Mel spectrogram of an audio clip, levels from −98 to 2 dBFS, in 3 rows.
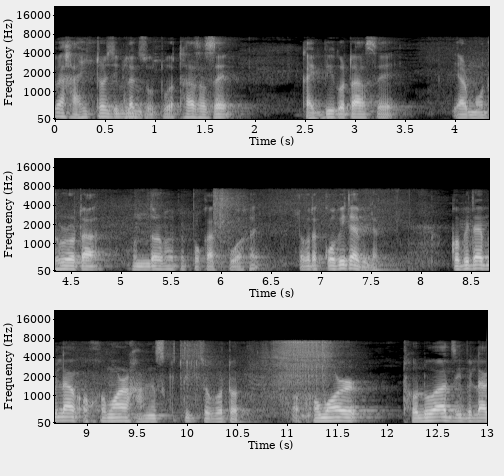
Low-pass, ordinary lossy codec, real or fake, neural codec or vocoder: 7.2 kHz; none; real; none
